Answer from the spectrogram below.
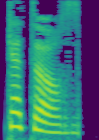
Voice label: "quatorze", French

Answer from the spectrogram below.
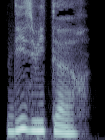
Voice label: "dix huit heures", French

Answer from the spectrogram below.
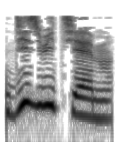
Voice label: "dix huitieme", French

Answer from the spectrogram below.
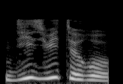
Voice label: "dix huit euros", French

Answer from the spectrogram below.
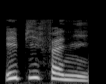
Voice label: "Epiphanie", French

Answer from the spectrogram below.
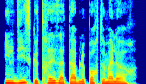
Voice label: Ils disent que treize à table porte malheur, French

